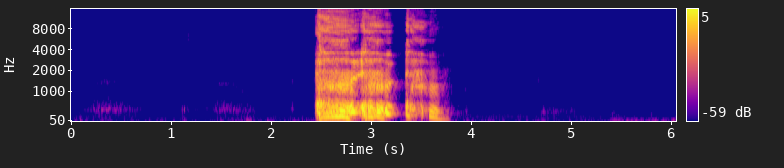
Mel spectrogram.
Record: {"cough_length": "6.1 s", "cough_amplitude": 18952, "cough_signal_mean_std_ratio": 0.32, "survey_phase": "beta (2021-08-13 to 2022-03-07)", "age": "45-64", "gender": "Male", "wearing_mask": "No", "symptom_cough_any": true, "symptom_shortness_of_breath": true, "symptom_fatigue": true, "symptom_fever_high_temperature": true, "symptom_headache": true, "symptom_change_to_sense_of_smell_or_taste": true, "symptom_onset": "3 days", "smoker_status": "Never smoked", "respiratory_condition_asthma": true, "respiratory_condition_other": false, "recruitment_source": "Test and Trace", "submission_delay": "1 day", "covid_test_result": "Positive", "covid_test_method": "RT-qPCR", "covid_ct_value": 18.0, "covid_ct_gene": "ORF1ab gene"}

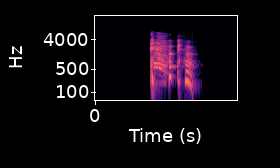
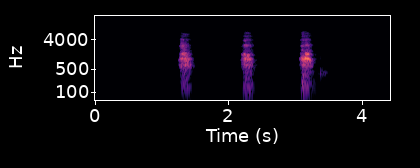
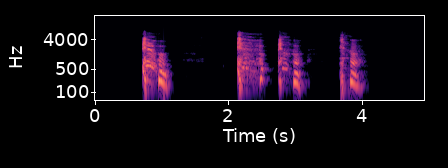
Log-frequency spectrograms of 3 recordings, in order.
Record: {"cough_length": "2.1 s", "cough_amplitude": 17508, "cough_signal_mean_std_ratio": 0.39, "exhalation_length": "4.4 s", "exhalation_amplitude": 12034, "exhalation_signal_mean_std_ratio": 0.22, "three_cough_length": "4.9 s", "three_cough_amplitude": 22765, "three_cough_signal_mean_std_ratio": 0.36, "survey_phase": "beta (2021-08-13 to 2022-03-07)", "age": "18-44", "gender": "Female", "wearing_mask": "No", "symptom_runny_or_blocked_nose": true, "smoker_status": "Ex-smoker", "respiratory_condition_asthma": false, "respiratory_condition_other": false, "recruitment_source": "REACT", "submission_delay": "2 days", "covid_test_result": "Negative", "covid_test_method": "RT-qPCR", "influenza_a_test_result": "Unknown/Void", "influenza_b_test_result": "Unknown/Void"}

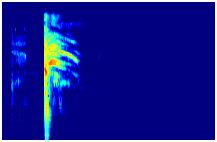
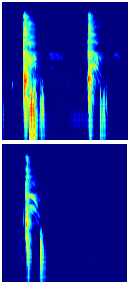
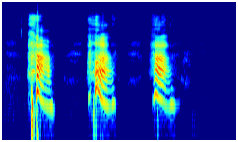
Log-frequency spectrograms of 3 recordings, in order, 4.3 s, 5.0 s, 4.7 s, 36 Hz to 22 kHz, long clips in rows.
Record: {"cough_length": "4.3 s", "cough_amplitude": 32767, "cough_signal_mean_std_ratio": 0.26, "three_cough_length": "5.0 s", "three_cough_amplitude": 29365, "three_cough_signal_mean_std_ratio": 0.23, "exhalation_length": "4.7 s", "exhalation_amplitude": 32767, "exhalation_signal_mean_std_ratio": 0.31, "survey_phase": "beta (2021-08-13 to 2022-03-07)", "age": "18-44", "gender": "Female", "wearing_mask": "No", "symptom_new_continuous_cough": true, "symptom_sore_throat": true, "smoker_status": "Never smoked", "respiratory_condition_asthma": false, "respiratory_condition_other": false, "recruitment_source": "Test and Trace", "submission_delay": "4 days", "covid_test_result": "Negative", "covid_test_method": "RT-qPCR"}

